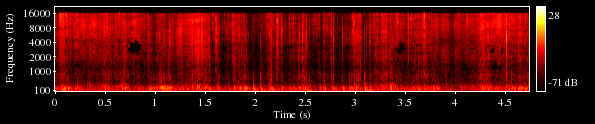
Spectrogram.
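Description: Long nails scratch and tap the top of a hand-sized solid block of clear ice resting on a fabric surface. The result is a steady, bright, crackling scrape broken by many quick, sharp taps, with a low hum underneath.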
